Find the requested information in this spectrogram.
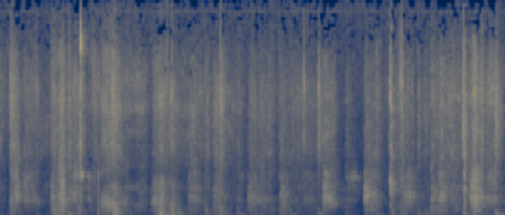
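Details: Golden Retriever, excited, panting fast and breathy at about two huffs per second, uneven in rhythm, with faint whimper-like catches in the breath.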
